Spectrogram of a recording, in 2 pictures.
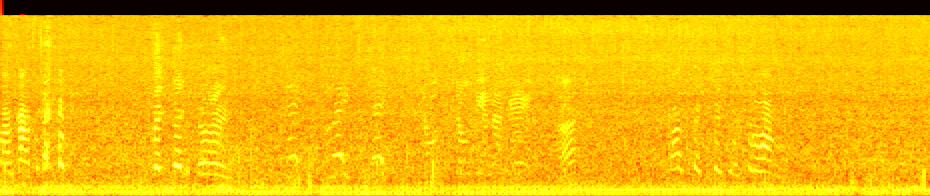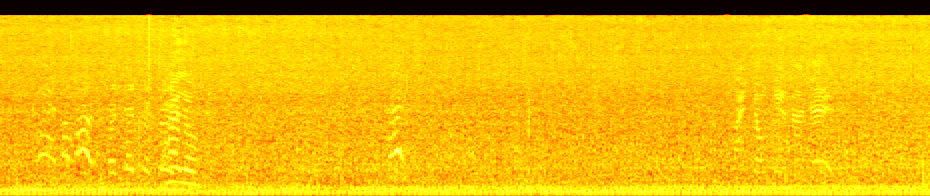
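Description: A man speaks cheerfully close by, raising his voice over a motor.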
